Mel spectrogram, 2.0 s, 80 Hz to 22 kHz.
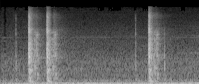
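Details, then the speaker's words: Polaris Slingshot battery discharged to about 10.9 volts (showing 10.3 with key on) after 25 minutes: a few sharp dry clicks at the key and no cranking, the battery too flat to turn the starter. "it took 25 minutes to get it to 10 9 and it will not crank at this point"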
